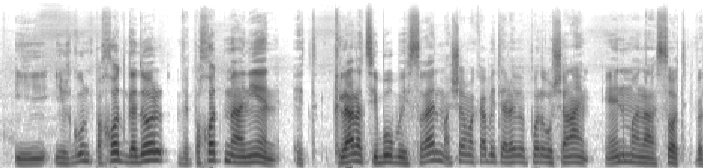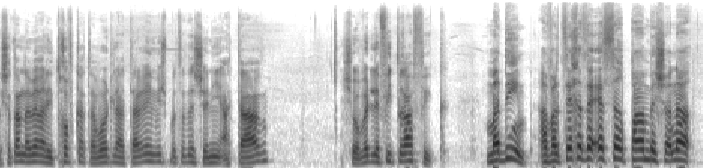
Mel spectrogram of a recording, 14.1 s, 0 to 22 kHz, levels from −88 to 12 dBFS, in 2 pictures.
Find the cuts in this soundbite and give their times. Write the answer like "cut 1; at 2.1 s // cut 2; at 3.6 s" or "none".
cut 1; at 6.9 s // cut 2; at 11.8 s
